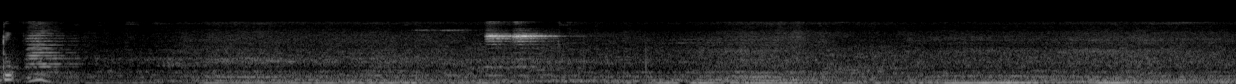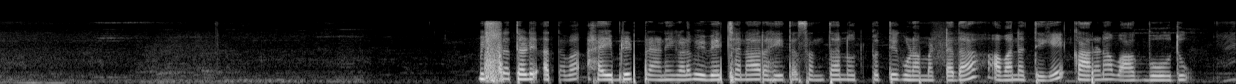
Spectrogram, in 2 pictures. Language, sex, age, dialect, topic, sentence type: Kannada, female, 41-45, Mysore Kannada, agriculture, statement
